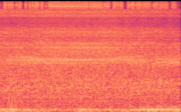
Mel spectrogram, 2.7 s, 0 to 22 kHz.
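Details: 1953 Chevy truck, fast idle tied back with aluminum welding wire because the choke is unhooked: low steady idle with a smooth unchanging rumble and light hiss, no hunting or racing. Runs normally.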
